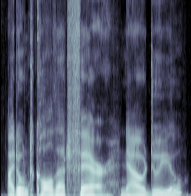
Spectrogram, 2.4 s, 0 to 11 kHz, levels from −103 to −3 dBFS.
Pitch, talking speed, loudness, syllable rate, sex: 120 Hz, 200 wpm, -18 LUFS, 3.7 syllables/s, male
